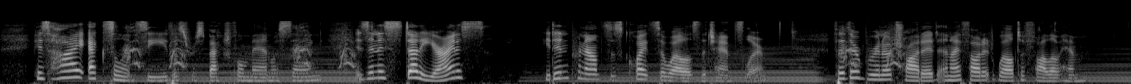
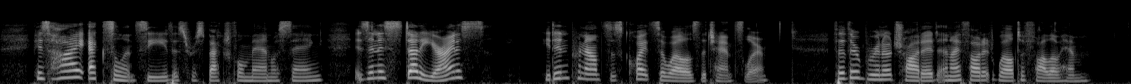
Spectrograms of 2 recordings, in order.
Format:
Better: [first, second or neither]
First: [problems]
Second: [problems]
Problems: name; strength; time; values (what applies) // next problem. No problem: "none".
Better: second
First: background sound (Bark + Bowed string instrument); 14 dB below the speech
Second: none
